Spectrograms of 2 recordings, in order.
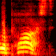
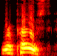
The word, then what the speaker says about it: riposte: and he pronounces it like it was rhyming with riposte. I kept thinking of like pasta. At the end, I wanted some spaghetti and, some bow ties. It's not riposte, it's riposte.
